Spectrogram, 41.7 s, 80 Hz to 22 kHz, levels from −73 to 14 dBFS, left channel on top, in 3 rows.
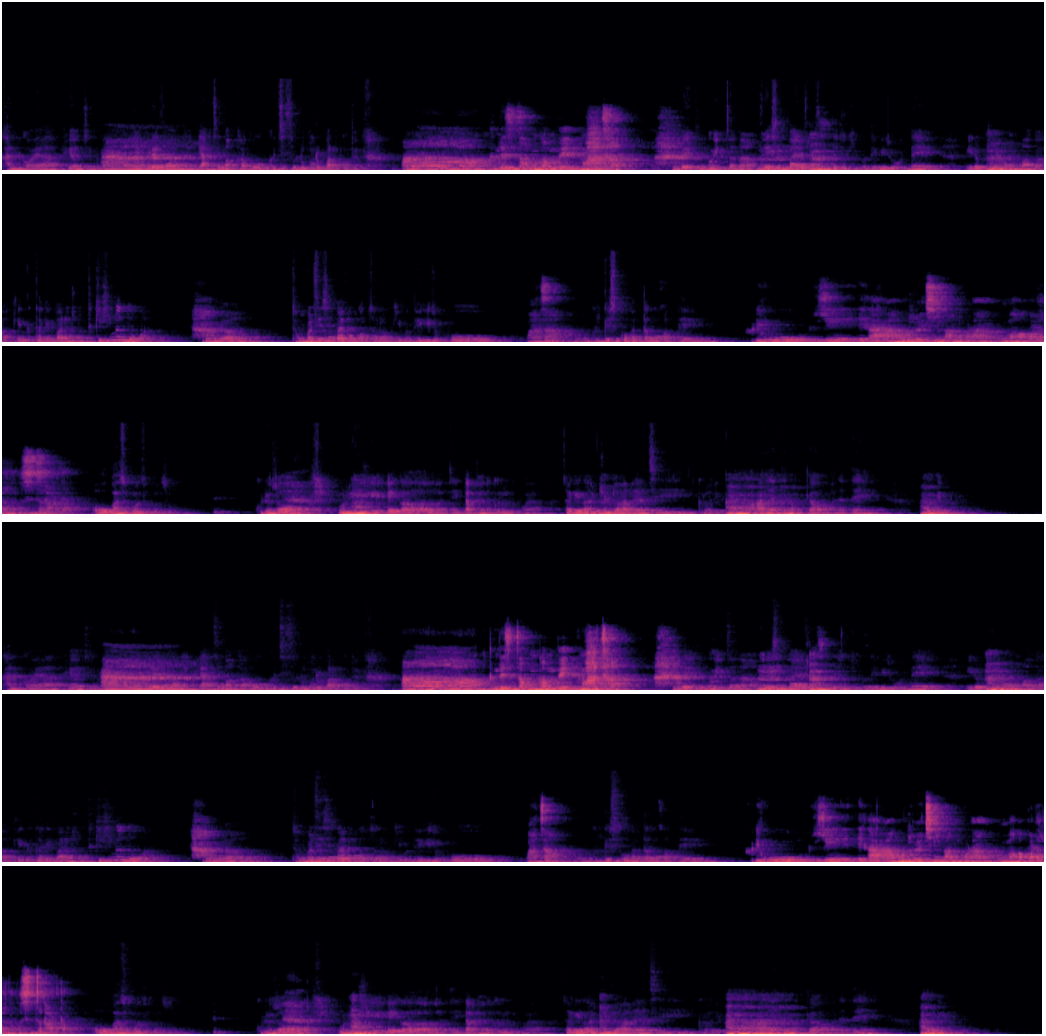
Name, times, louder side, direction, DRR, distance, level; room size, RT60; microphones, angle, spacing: voice 1, 0.0-5.1 6.6-6.8 7.0-7.1 8.0-8.2 8.7-15.9 16.6-17.4 17.7-20.5 21.1-23.4 29.0-30.2 31.2-35.0 35.3-39.5 40.1-40.3, left 2 dB, 30° left, 1 dB, 0.4 m, -30 dB
voice 2, 1.3-2.6 5.3-8.2 8.7-9.1 10.1-10.4 10.8-11.0 13.1-13.6 16.4-16.7 20.9-21.3 23.9-28.6 31.6-31.7 32.4-32.7 35.7-35.9 37.4-38.5 40.0-40.3, right 3 dB, 55° right, 1 dB, 0.5 m, -24 dB
4.7 x 2.1 x 3.4 m, 1.3 s
head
